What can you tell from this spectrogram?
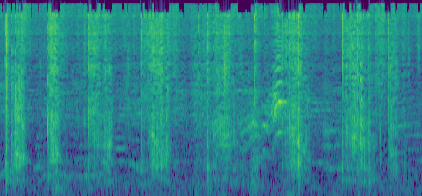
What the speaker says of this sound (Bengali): এটিকে ভালোভাবে আমি নেড়ে নিচ্ছি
